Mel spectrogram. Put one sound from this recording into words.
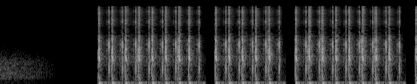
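Rapid electronic blips tick as letters type out one by one.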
